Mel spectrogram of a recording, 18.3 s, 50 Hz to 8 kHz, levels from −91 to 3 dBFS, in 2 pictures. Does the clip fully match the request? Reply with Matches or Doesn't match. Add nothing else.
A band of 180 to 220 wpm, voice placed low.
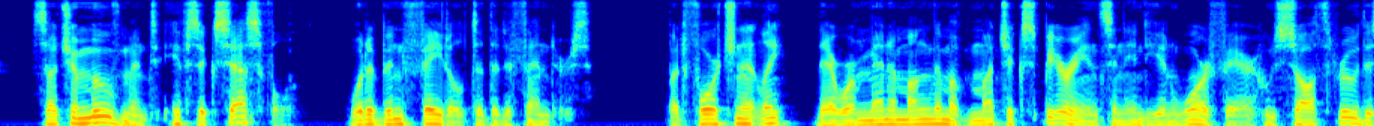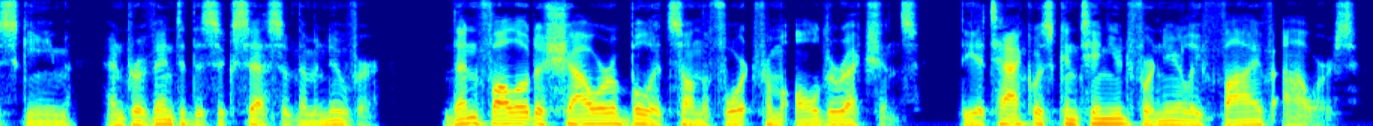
Matches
